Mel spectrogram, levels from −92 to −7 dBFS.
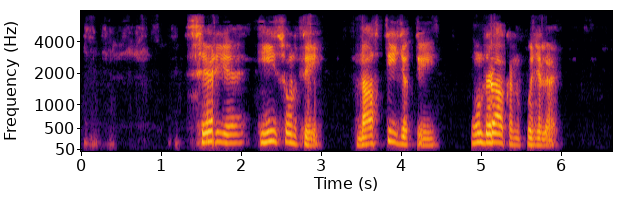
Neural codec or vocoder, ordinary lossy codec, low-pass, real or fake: vocoder, 22.05 kHz, 80 mel bands, HiFi-GAN; AAC, 32 kbps; 7.2 kHz; fake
